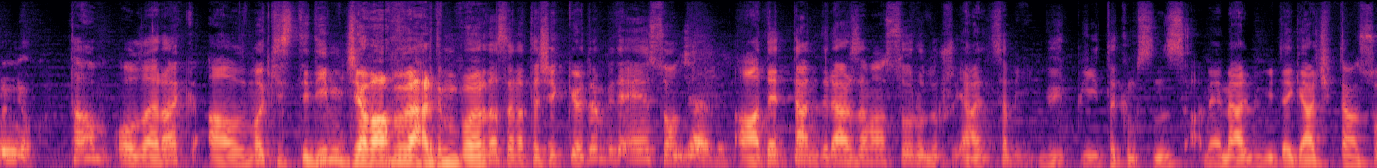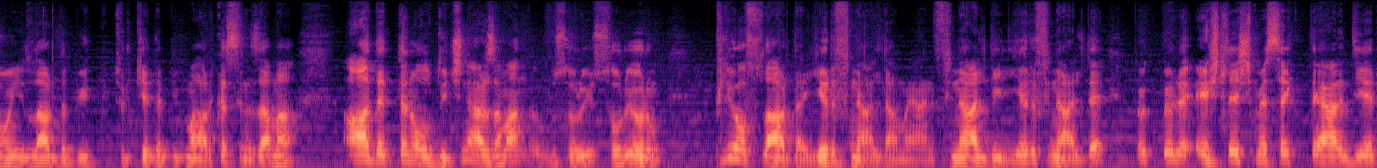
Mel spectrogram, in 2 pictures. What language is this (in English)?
Turkish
